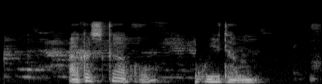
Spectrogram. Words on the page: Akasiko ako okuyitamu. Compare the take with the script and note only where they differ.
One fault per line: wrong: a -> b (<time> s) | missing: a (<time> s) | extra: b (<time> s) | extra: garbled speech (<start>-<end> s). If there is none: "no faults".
no faults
